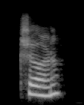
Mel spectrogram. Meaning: moment, instant (a short amount of time)
- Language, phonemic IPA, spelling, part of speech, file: Marathi, /kʂəɳ/, क्षण, noun, LL-Q1571 (mar)-क्षण.wav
